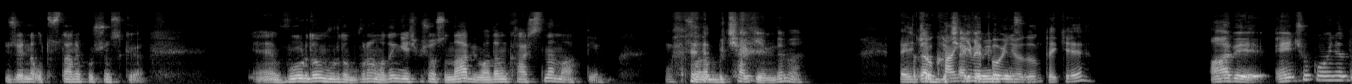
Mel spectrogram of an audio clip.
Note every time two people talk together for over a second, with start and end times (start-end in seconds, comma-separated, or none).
9.1-10.4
